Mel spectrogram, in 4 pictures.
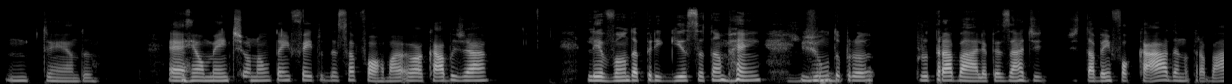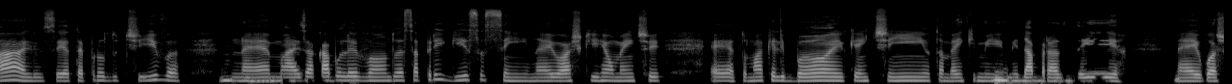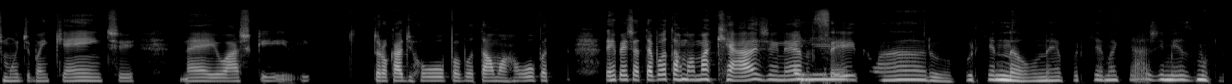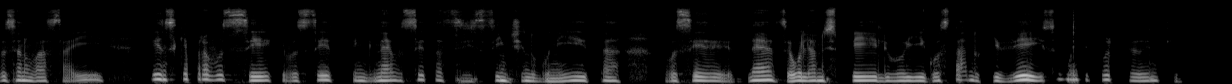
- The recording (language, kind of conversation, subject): Portuguese, advice, Como posso criar blocos diários de autocuidado?
- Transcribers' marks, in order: laughing while speaking: "também"; laughing while speaking: "maquiagem né"; tapping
